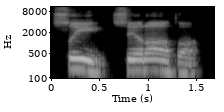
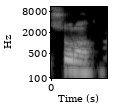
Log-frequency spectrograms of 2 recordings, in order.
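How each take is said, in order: First: "صراطا" opened with a pure "si"; unrounded i after the ṣād in "صراطا"; correct kasra. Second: "صراطا" said surata with rounded lips; faulty "su" opening on "صراطا"; wrong rounding. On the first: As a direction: isolate "صي", then say "صراطا" as sirata. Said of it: "إنما نقول صي". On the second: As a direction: colour the first vowel of "صراطا" to u. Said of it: "لا نقول صراطا". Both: Shown as a demonstration.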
